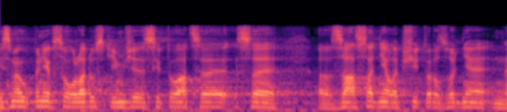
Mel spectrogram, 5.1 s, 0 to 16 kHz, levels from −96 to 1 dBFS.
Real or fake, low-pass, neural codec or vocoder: real; 7.2 kHz; none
